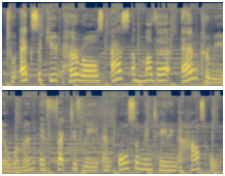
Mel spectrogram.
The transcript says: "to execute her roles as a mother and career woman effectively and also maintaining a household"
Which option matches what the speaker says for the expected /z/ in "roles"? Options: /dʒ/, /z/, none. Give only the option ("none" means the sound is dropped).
/z/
